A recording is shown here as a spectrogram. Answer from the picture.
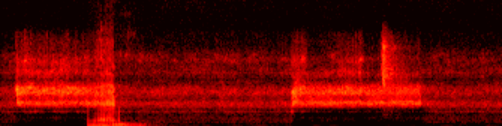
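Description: Internet-call line breaking up: a thin hiss cuts in and out abruptly twice, with a short muffled low burst about three-quarters of a second in, the sign of a failing connection.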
